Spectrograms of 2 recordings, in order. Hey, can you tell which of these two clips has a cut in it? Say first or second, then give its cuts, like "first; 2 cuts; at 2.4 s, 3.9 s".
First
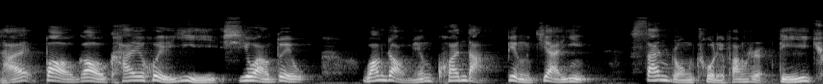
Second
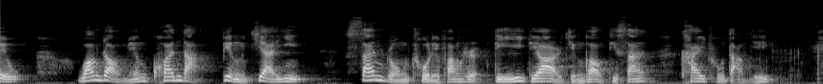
second; 1 cut; at 5.3 s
